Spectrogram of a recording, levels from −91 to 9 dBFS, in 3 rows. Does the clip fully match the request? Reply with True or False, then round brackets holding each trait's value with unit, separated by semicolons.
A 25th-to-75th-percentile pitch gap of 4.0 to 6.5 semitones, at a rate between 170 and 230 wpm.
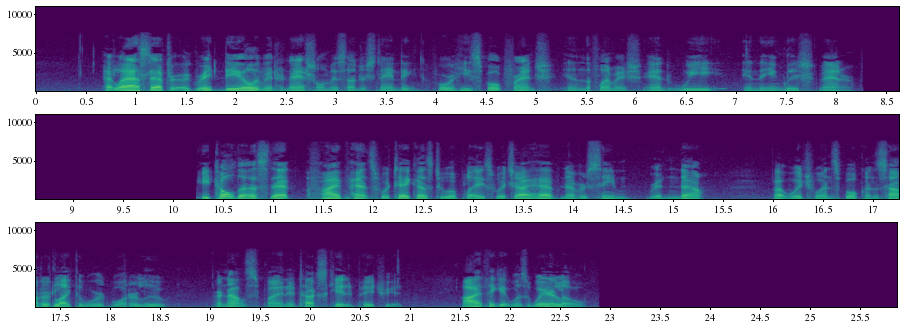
False (4.3 semitones; 135 wpm)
